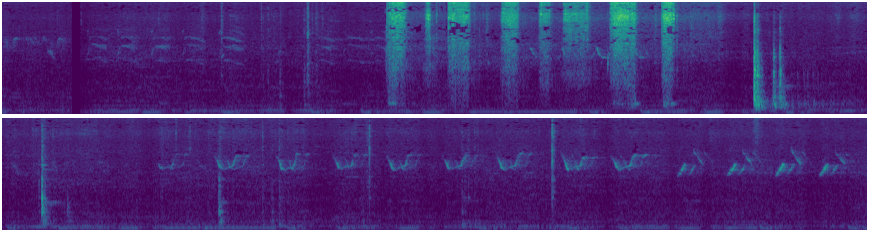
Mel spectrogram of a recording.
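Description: Outdoor background with a steady low hum. A run of loud rustling noise bursts comes about four seconds in, then a single sharp knock. After that a bird chirps over and over, about twice a second.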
